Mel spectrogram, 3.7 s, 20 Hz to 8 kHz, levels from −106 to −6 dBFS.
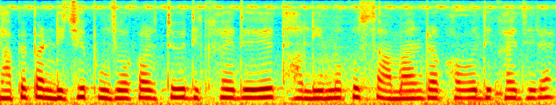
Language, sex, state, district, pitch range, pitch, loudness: Hindi, female, Chhattisgarh, Bilaspur, 225-245 Hz, 230 Hz, -13 LUFS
